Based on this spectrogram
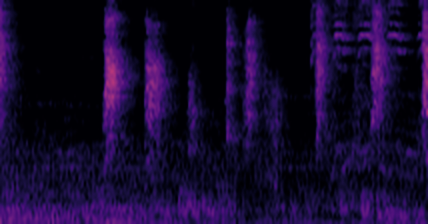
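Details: Two-month-old long-tailed shrike rehearsing its song with short rasping, squawky bursts spaced unevenly about every third of a second, a quiet room around it.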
